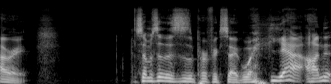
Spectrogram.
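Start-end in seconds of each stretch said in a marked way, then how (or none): 2.7-3.3 really loud, high, excited burst. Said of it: "Sorry, I'm being really loud".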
